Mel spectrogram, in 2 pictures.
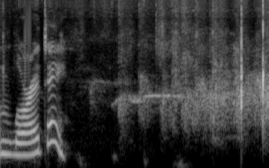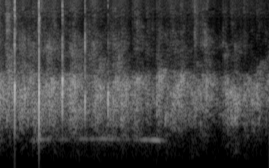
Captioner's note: audience clapping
